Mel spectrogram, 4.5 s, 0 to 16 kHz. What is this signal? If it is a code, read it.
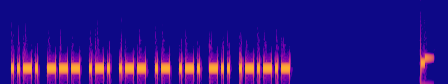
Morse code, heard as a keyed tone, about 40 wpm, 700 Hz. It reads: FORWARD.
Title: Pangram Challenge v2 - 40wpm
